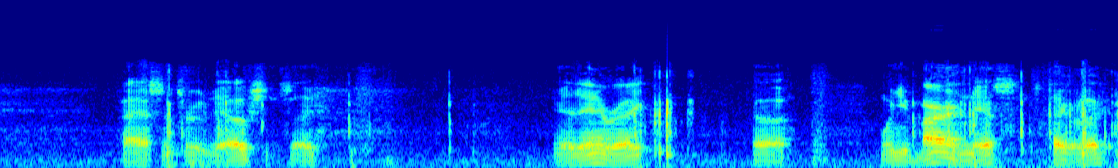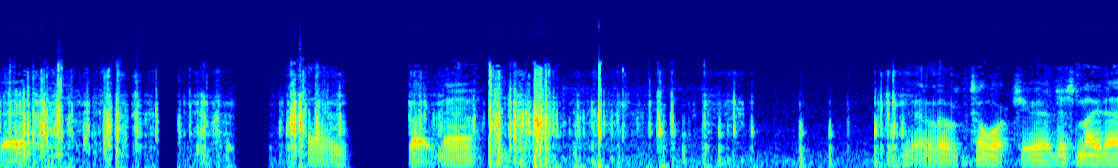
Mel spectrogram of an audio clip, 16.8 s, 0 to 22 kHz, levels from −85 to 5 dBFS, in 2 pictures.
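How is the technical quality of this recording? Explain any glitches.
The recording's technical quality is poor in its second half, with a run of network-timing glitches from about 9 s to the end.

Repeated stalls (stutter), 8.99 to 10.15 s: the receiver ran out of audio 19 times and stretched the last sound to cover each gap, the longest 143 ms, about a third of that span in all. Nothing is lost, but the audio drags and catches in quick, choppy hitches, unlike a single freeze.

Call audio freeze, 10.15 to 10.42 s and 10.96 to 11.47 s: the audio stops for 252 ms and then 488 ms, a brief fading buzz or hiss giving way to silence for roughly 220 ms and 400 ms. The likely cause is packets held up in transit emptying the jitter buffer. The audio then resumes where it stopped, adding a gap rather than cutting anything, which sets these apart from the shorter, repeated stutter hitches.

Jitter buffer slow-down, 12.57 to 14.60 s: the receiver rebuilt its reserve by repeating single pitch periods or bits of pauses, adding 249 ms. 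The sound runs at 88% speed with unchanged pitch, so it is drawn out rather than lower, as a tape slowing would be.

Jitter buffer speed-up, 16.32 to 16.73 s: the buffer held excess audio, so the receiver trimmed short pitch-period pieces, about 70 ms in total. The audio plays at 114% speed, hurried but at the same pitch, the mirror image of the earlier slow-down.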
